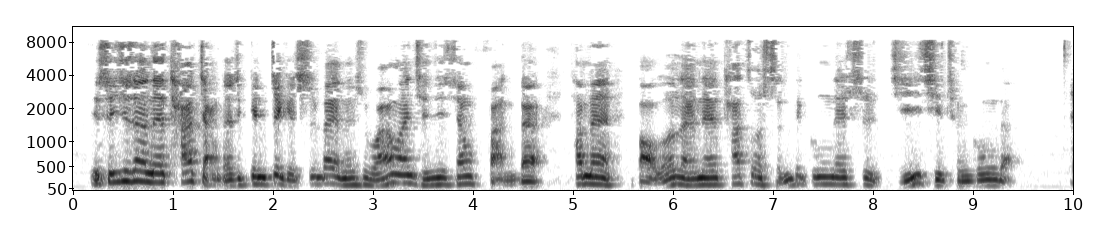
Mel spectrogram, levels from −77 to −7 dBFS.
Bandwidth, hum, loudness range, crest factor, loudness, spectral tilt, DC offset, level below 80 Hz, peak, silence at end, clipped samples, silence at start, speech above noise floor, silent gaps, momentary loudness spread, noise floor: 8.8 kHz; none; 4 LU; 18 dB; -22 LUFS; -4 dB/octave; under 0.1%; -66 dBFS; -6 dBFS; 0.05 s; under 0.1%; 0.2 s; 24 dB; none; 10 LU; -46 dBFS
